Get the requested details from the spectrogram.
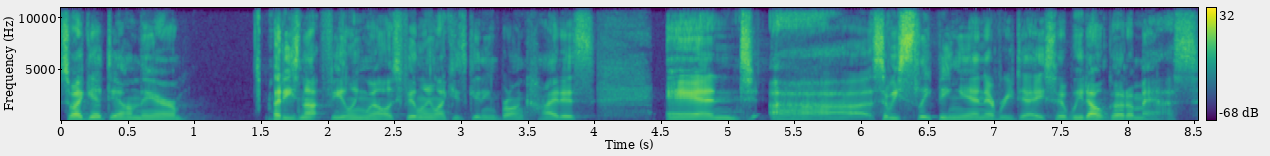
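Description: At a moderate pace and with ordinary pitch variation, a man with an American accent speaks over a quiet background. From Texas. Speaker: storyteller. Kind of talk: live storytelling performance. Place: stage. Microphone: handheld.

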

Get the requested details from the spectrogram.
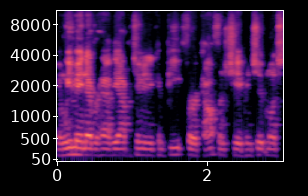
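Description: With an American accent, a man is talking. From Virginia. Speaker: college softball coach. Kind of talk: interview. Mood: reflective, disappointed. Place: home room. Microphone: video call.

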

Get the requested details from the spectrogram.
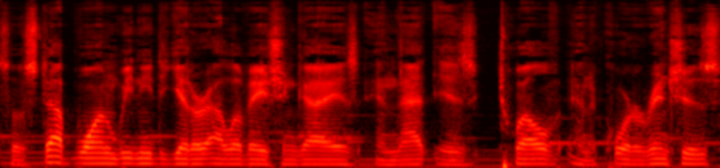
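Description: A man at a fairly low pitch and fairly quick pace, with fairly even intonation, in a dry sound with no echo over clear background music. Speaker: electrician instructor. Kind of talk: tutorial. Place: street. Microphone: phone near.

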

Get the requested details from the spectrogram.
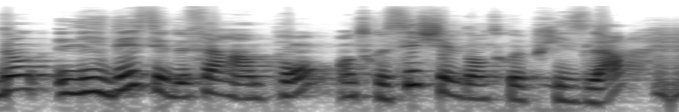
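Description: A woman with lively intonation at a moderate pace. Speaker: career consultant. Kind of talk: interview. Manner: halting. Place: home room. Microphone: lapel.

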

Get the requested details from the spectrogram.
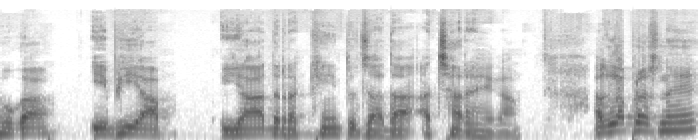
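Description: A man's voice sits at a medium pitch and carries lively intonation. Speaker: exam prep teacher. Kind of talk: lecture.

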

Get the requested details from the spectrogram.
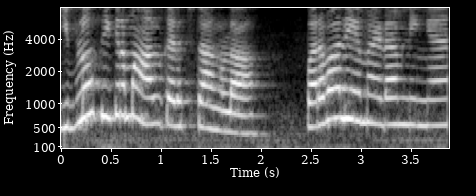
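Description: An extremely high, cartoonish character voice at a fairly slow pace

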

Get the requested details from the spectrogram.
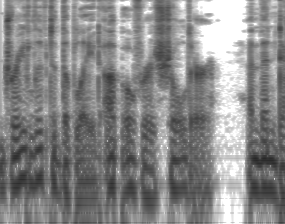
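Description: Nothing much sounds behind the voice. The delivery is plain reading aloud, with pitch shifting in an ordinary way.

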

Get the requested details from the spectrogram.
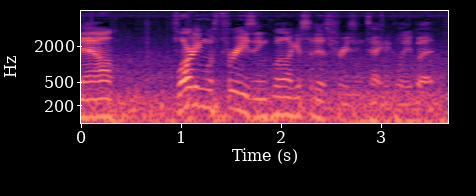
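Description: A man's voice comes through a dry sound with no echo, with noticeable background noise. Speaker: vlogger driving. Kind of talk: casual vlog chat. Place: car. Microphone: phone near.

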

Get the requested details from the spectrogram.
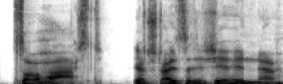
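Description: Putting on a raspy character voice, a man speaks at a fairly slow pace with a fairly high pitch and fairly even intonation. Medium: stage play. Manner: bossy, fussing.

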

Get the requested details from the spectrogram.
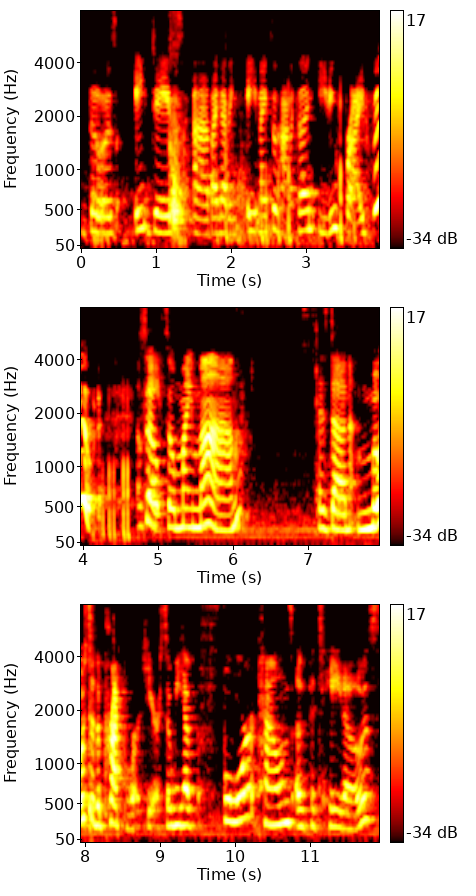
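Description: A woman's fairly slow speech with ordinary pitch variation, big swings in loudness, and light background noise. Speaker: home cook vlogger. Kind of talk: casual vlog chat. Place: kitchen. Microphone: phone near.

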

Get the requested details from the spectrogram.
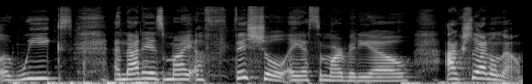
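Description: Over faint background music, a woman speaks at a moderate pace in an upbeat tone with lively intonation. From Atlanta, Georgia, USA. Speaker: YouTuber and ASMR vlogger. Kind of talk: casual talk to camera. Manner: upbeat, chatty. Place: home room. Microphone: studio mic.

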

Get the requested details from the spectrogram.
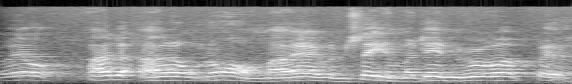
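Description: A man's high-pitched voice amid light background noise, with audible room echo. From Kentucky. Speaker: farmer; war veteran. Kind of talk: interview answer. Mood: calm reminiscing. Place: home room.

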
